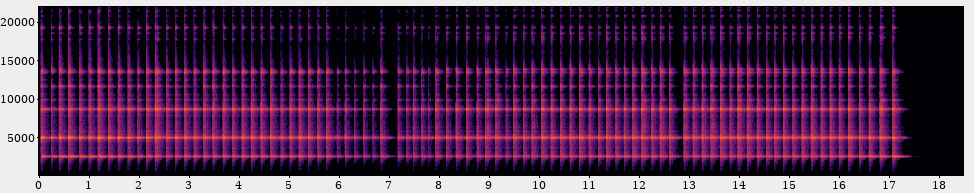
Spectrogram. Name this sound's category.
Sound effects > Other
